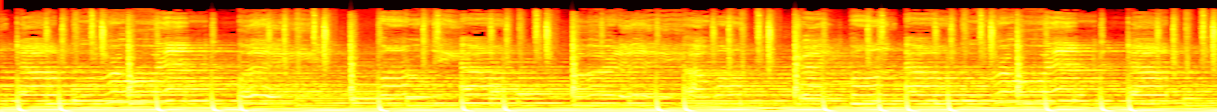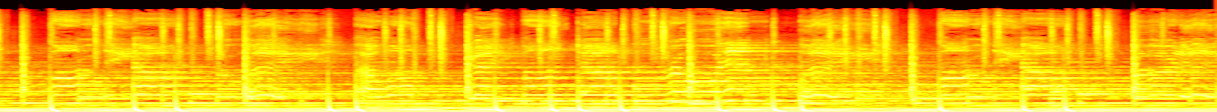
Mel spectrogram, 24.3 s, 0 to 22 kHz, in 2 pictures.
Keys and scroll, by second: 10.8 ctrl+t.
